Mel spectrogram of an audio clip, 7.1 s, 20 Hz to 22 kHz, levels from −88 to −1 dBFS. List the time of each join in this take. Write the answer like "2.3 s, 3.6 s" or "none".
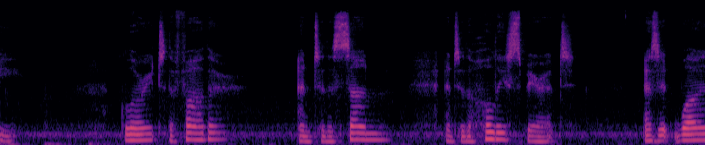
1.1 s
